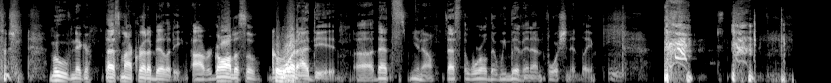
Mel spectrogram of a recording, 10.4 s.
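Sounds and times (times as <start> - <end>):
speech: 0.1 - 9.8
person coughing after choking: 8.3 - 10.0.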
